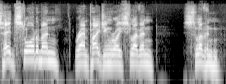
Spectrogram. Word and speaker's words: Slaven: Slaven, new pronunciation. Make note of that.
